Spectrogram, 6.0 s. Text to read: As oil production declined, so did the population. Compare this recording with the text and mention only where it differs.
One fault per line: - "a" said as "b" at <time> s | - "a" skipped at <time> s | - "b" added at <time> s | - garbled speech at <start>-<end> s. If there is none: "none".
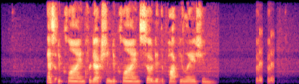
- "oil" said as "declined" at 1.1 s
